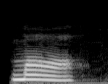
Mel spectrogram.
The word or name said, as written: mawl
